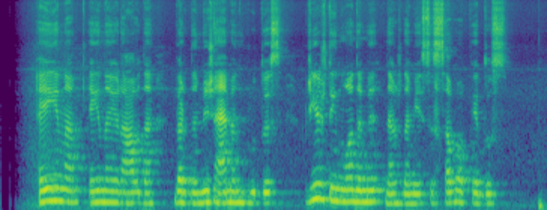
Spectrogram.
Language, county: Lithuanian, Kaunas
